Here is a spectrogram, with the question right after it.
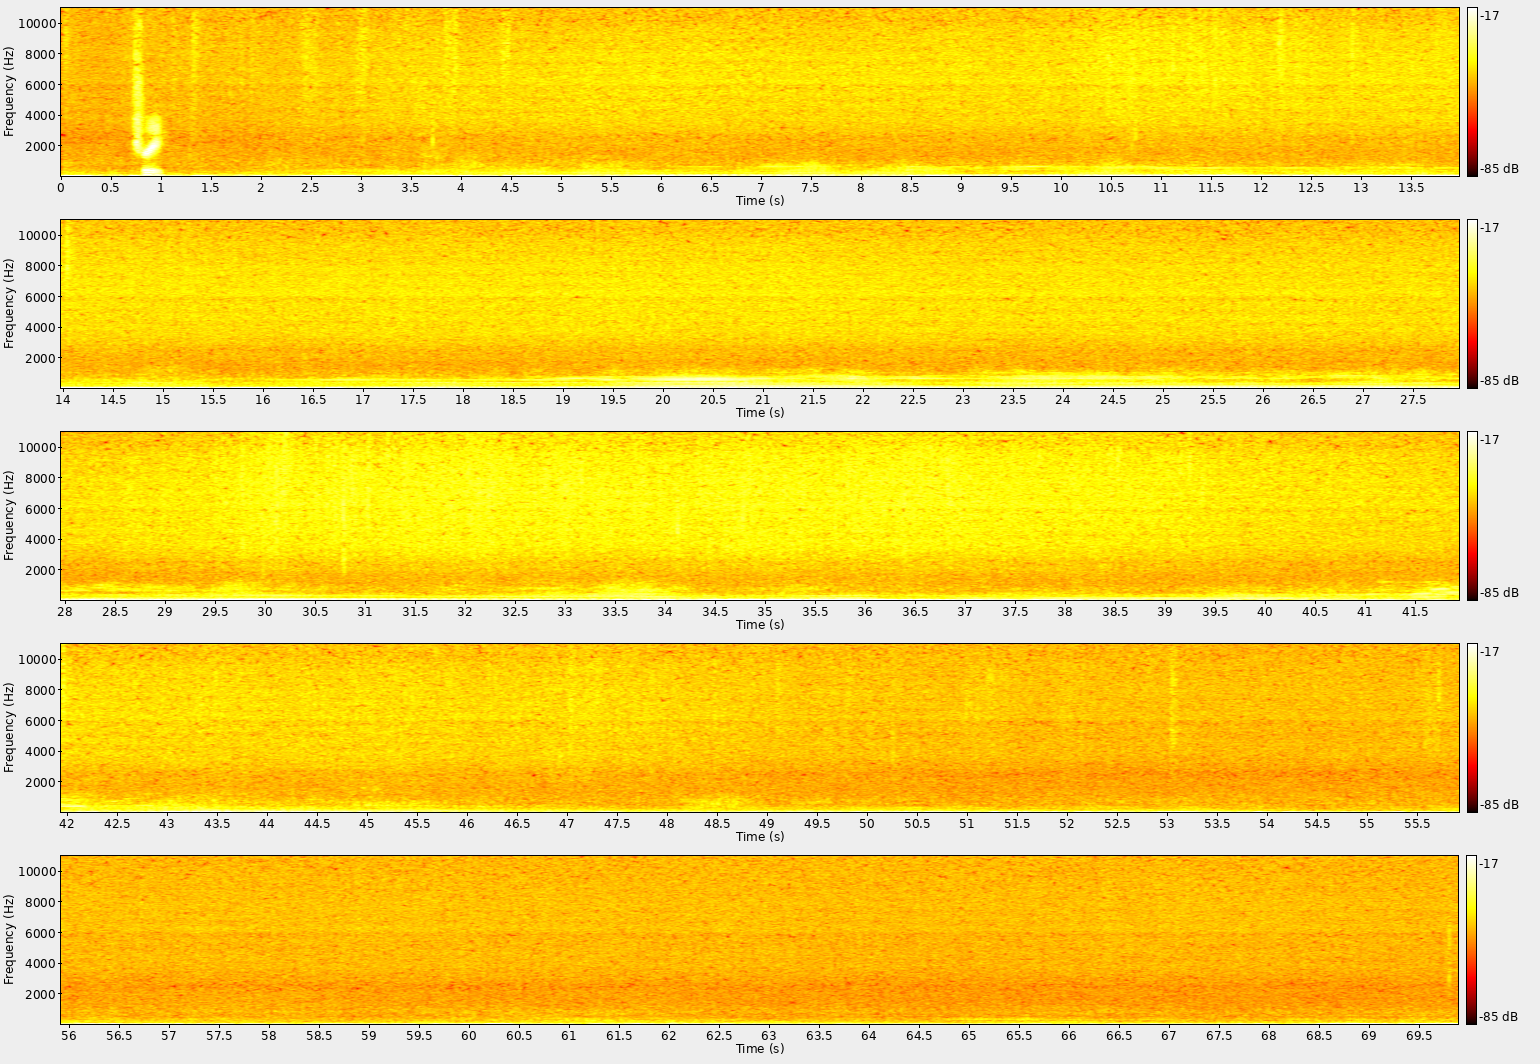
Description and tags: Tree Stereo
Two different Monotracks added together as left and right channels in post of a tree in nature.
